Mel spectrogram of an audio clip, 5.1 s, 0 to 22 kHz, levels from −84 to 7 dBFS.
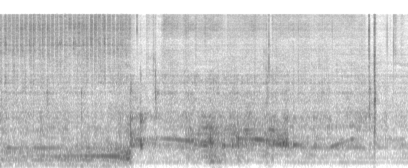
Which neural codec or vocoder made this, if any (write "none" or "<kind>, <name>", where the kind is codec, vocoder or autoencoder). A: codec, SNAC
